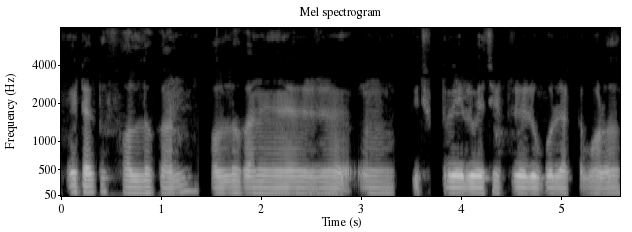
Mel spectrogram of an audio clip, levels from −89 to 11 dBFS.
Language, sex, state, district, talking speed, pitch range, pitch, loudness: Bengali, male, West Bengal, Paschim Medinipur, 170 wpm, 95-100 Hz, 95 Hz, -25 LUFS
